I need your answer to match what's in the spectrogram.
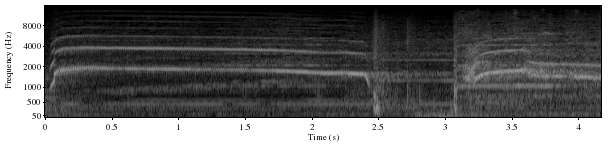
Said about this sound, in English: The lady that's with him. She screams all the time, and it's really annoying. I looked it up. She screams 71 times in this film.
